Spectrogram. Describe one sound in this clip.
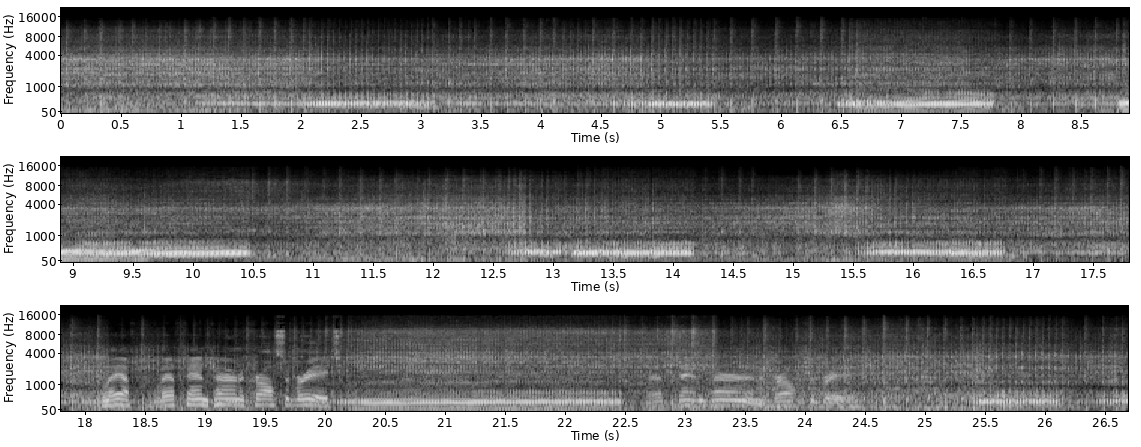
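Tyres crunch over a rough dirt trail.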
